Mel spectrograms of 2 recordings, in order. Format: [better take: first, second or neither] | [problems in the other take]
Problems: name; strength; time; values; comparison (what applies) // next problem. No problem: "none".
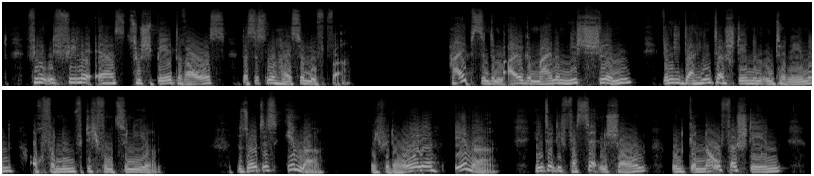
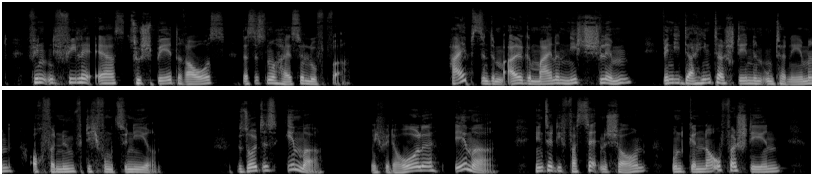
second | distortion; heavy; 7 dB below the speech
